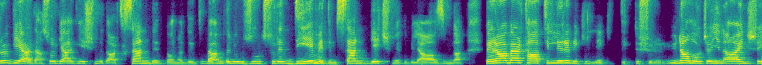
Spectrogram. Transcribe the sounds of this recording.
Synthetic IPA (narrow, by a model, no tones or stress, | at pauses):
ɾøbijæɾd̪ænso̞nɾaɟælʲd̪ijeʃinme̞d̪iaɾt̪ʰɯ̥ksænd̪ɛbanad̪e̞d̪ibænbøːlʲɛuzunsyɾɛd̪ijeme̞d̪imsænɟɛt͡ʃme̞d̪ibilʲɛaːzɯmd̪an | be̞ɾaːbæɾt̪ʰaːt̪ʰilʲːe̞ɾɛbicilʲːɛɟit̪ʰːic̚d̪̥yʃyny̰njynalˠho̞d͡ʒajinɛajnɯʃe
